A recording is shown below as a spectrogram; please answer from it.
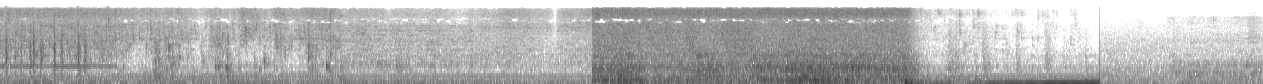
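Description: Kitchen faucet running into a stainless-steel sink during dishwashing, with a few light clicks in the first few seconds. About six seconds in, the pull-out sprayer's stream gets much louder as it hits the sink, then it cuts off suddenly shortly before the end.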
